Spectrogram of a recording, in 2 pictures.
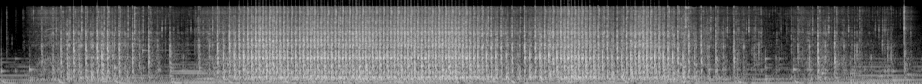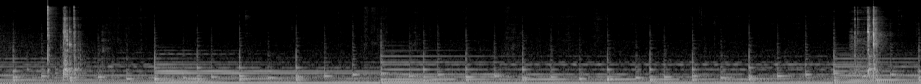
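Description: A sewing machine stitches the side edges of a two-ply surgical mask. The needle rattles fast and loud, drops to a lighter run, then stops and starts in short bursts.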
